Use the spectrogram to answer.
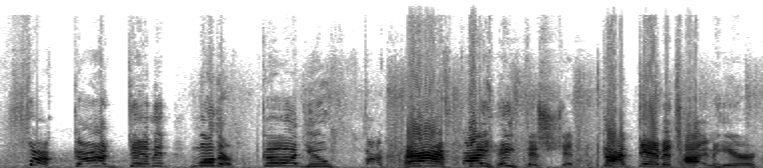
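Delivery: high loud angry swearing; behind-the-scenes cursing. Retold or imitated. Santa sweating behind the scenes, angry cursing. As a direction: rage at the heat behind the camera. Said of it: "Santa's there going".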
